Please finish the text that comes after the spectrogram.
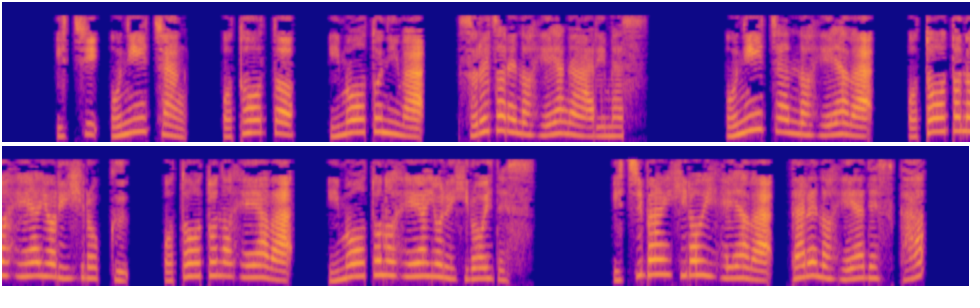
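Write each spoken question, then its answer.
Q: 一番広い部屋は、誰の部屋ですか?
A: お兄ちゃん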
